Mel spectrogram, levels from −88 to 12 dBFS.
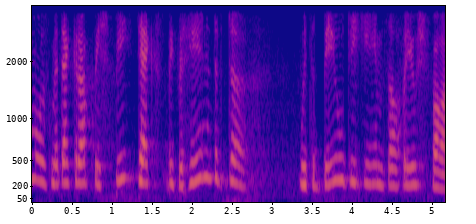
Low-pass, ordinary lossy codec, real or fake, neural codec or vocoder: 3.6 kHz; none; fake; codec, 16 kHz in and 24 kHz out, 0.4 kbps, LongCat-Audio-Codec, fine tuned four codebook decoder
